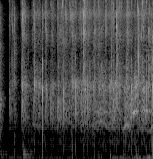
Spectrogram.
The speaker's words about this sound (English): Honestly, where's the applause? Where's the applause button?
